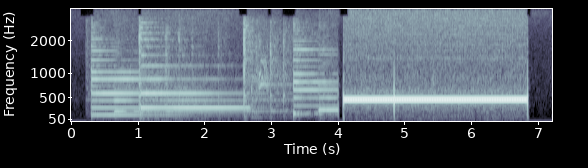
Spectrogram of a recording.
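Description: Telephone tones while a call is transferred: a few seconds of electronic tones that change pitch several times, then one long steady beep that holds at an even pitch and stops cleanly, with no voices.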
